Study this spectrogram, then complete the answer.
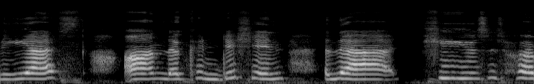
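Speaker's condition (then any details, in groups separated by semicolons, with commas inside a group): Cerebral palsy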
